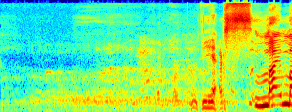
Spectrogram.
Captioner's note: audience laughing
